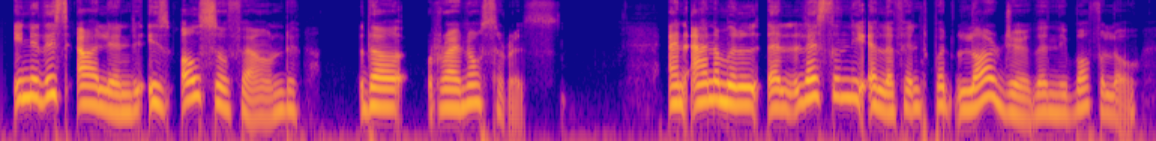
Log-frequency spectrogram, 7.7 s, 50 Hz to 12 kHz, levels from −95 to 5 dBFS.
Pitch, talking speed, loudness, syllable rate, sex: 195 Hz, 150 wpm, -19 LUFS, 5.3 syllables/s, female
